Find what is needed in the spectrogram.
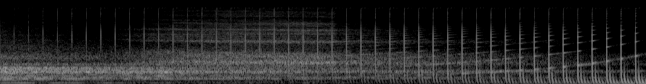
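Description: Electronic psytrance breakdown: with the beat dropped out, a synth pulses rapidly and speeds up while a tone sweeps upward from about halfway through, building toward the next drop.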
